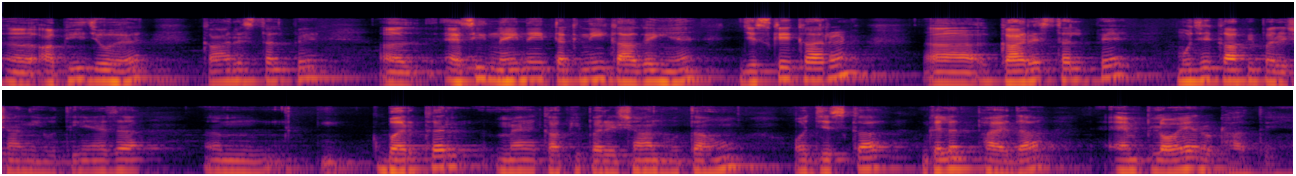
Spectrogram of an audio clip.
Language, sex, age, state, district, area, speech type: Hindi, male, 18-30, Madhya Pradesh, Bhopal, urban, spontaneous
